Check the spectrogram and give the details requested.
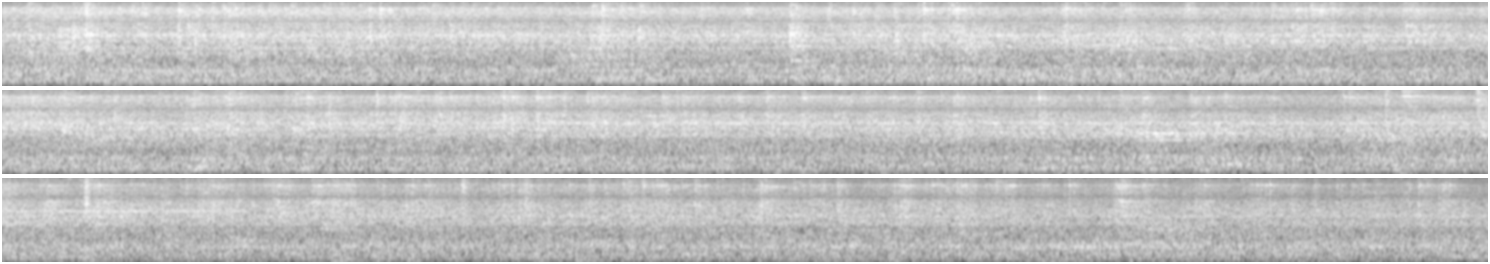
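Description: A London Underground battery-locomotive-hauled engineering train of open wagons rolling slowly past. Its steel wheels make a steady rumble on the rails that eases slightly toward the end.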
